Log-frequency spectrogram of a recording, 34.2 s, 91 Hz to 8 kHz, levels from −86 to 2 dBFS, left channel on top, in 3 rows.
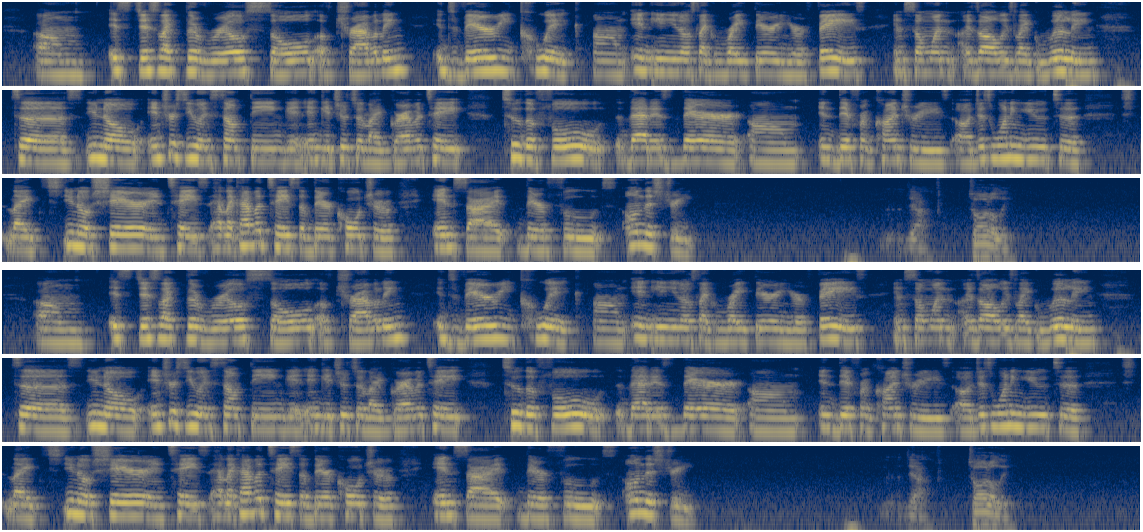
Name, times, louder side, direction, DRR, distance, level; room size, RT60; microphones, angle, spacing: voice 1, 0.3-4.0 4.3-8.6 8.9-10.9 11.5-16.0 16.4-22.2 22.8-26.7 27.1-29.7, left 1 dB, 25° left, 0.5 m, -22 dB
voice 2, 31.6-32.0 32.4-33.1, right 1 dB, 40° right, 0.7 m, -34 dB
3.2 x 2.1 x 2.5 m
head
